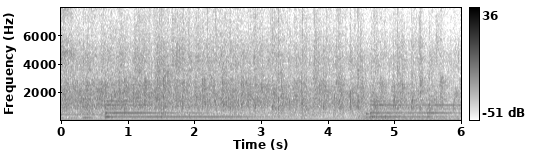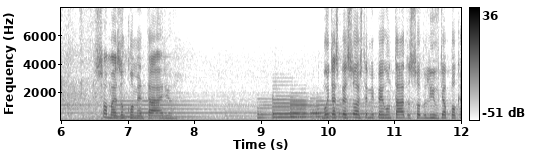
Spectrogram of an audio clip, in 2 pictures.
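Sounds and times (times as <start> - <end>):
audience applauding: 0.0 - 7.0
speech: 6.6 - 7.8, 10.0 - 11.9.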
